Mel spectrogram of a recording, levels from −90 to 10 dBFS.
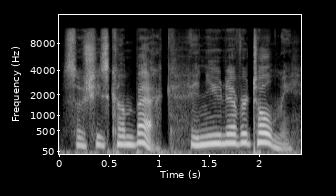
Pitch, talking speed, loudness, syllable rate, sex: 170 Hz, 225 wpm, -15 LUFS, 4.5 syllables/s, male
